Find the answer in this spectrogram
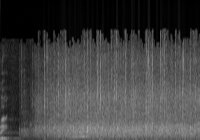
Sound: audience applauding

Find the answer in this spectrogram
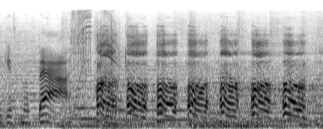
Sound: laughing

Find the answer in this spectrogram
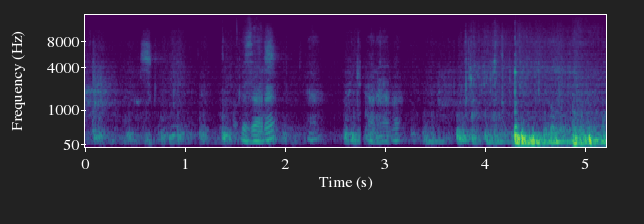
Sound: whispering; mic noise

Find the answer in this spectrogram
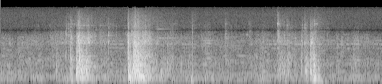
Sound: punch thuds

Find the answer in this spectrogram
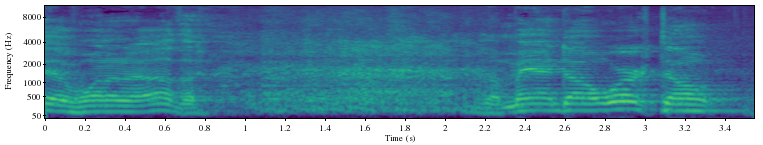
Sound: audience laughing

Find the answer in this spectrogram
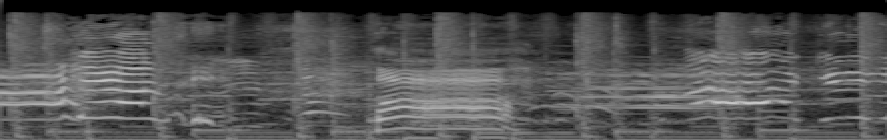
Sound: screams

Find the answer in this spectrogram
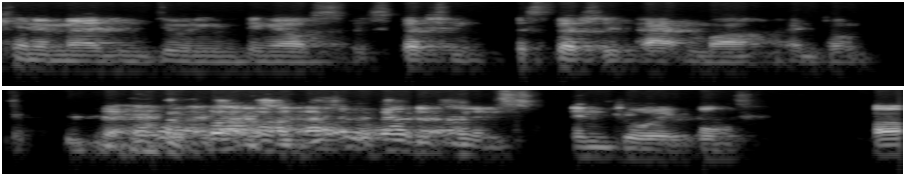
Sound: laughter

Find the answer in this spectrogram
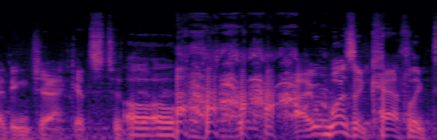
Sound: laughter

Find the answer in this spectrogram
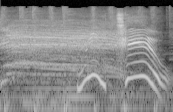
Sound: crowd cheers

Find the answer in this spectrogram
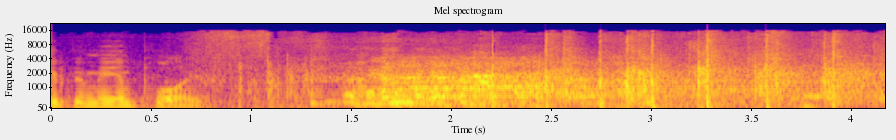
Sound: audience laughs

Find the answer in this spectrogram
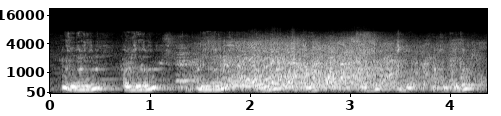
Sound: bubbles

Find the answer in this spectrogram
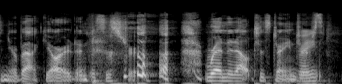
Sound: laughs

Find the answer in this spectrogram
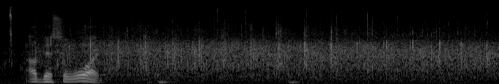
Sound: audience clapping

